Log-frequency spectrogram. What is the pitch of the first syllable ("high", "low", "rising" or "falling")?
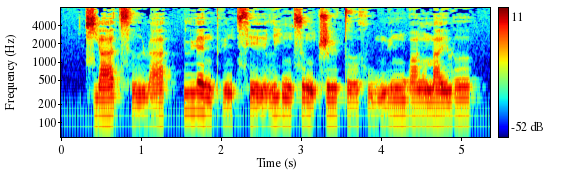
rising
